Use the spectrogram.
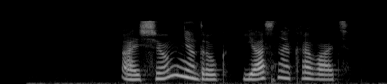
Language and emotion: Russian, positive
